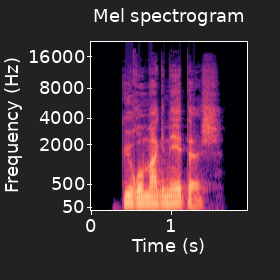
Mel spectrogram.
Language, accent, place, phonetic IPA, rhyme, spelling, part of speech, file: German, Germany, Berlin, [ɡyʁomaˈɡneːtɪʃ], -eːtɪʃ, gyromagnetisch, adjective, De-gyromagnetisch.ogg
- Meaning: gyromagnetic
